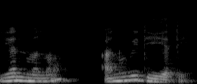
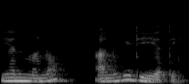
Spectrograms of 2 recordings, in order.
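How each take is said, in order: No difference in how they are said.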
